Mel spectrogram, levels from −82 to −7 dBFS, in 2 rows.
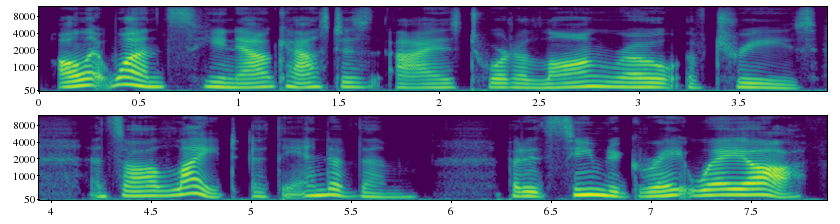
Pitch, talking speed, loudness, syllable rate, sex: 180 Hz, 230 wpm, -19 LUFS, 4.7 syllables/s, female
